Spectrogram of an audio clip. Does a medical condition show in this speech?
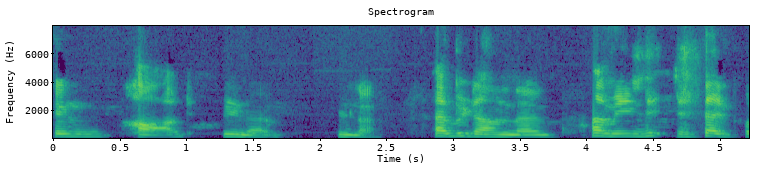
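Yes: cerebral palsy; ataxic type.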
